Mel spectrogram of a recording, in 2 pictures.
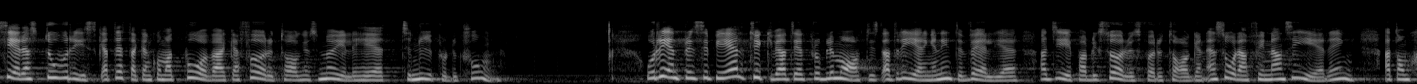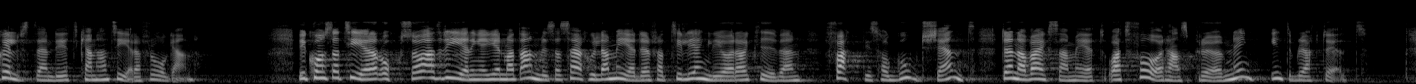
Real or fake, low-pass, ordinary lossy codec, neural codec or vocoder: real; none; none; none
